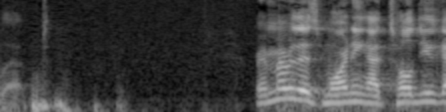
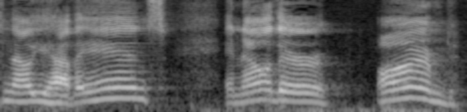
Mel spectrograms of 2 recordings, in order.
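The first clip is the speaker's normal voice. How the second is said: ordinary talk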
